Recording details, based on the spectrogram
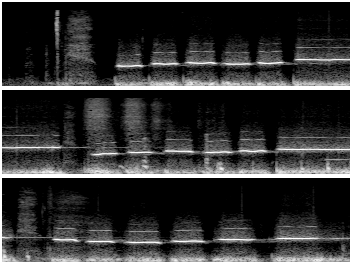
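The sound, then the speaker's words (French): A person whistles a bouncy, catchy advertising jingle for a blind test, with short rhythmic notes and a few held tones, performed solo with no talking. “Je vous siffle des publicités, vous me donnez le nom de la pub.”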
